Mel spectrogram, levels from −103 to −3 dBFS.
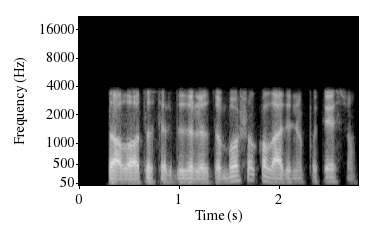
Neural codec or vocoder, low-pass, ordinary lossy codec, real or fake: none; 3.6 kHz; Opus, 64 kbps; real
